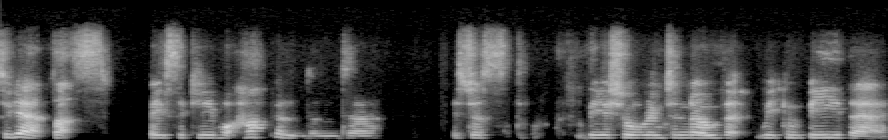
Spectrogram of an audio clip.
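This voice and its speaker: At a moderate pace, a woman speaks with a dry, close sound and no echo. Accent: Welsh. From Wales. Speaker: healthcare student. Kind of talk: testimony. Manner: halting.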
